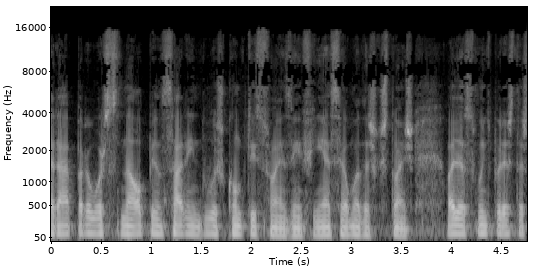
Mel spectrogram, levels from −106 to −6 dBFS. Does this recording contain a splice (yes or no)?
no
